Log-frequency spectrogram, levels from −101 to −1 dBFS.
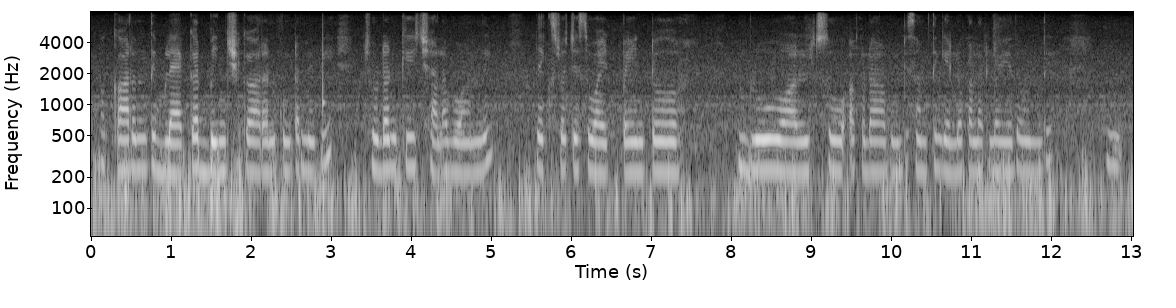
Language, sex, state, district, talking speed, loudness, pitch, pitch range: Telugu, female, Andhra Pradesh, Visakhapatnam, 100 wpm, -28 LUFS, 220 Hz, 210-230 Hz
